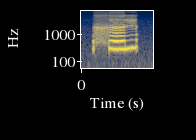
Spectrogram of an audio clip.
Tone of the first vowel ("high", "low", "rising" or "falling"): rising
